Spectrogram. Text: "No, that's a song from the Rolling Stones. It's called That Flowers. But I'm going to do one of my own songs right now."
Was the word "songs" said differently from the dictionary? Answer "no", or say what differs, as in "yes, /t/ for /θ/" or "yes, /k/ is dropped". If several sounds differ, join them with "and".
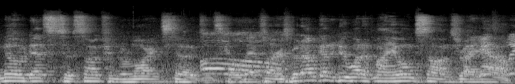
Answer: no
